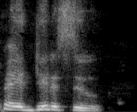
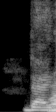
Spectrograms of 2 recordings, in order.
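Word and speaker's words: Dirisu: And I saw one interviewer said Sope Didesu. And I was like, that's not how you say his last name. I was like, that is not, all them accents do not add up to Didesu. Daisu. Right. That's how you say it.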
